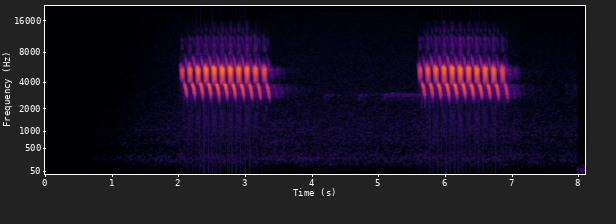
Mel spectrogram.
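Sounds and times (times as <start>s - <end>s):
dark-eyed junco singing musical trills: 2.0s - 7.2s.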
